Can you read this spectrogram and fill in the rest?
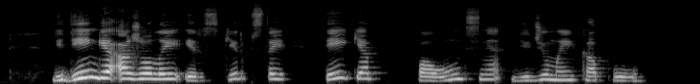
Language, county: Lithuanian, Telšiai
